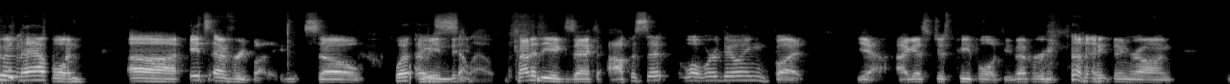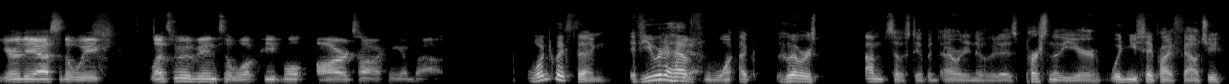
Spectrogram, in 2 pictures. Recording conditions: video call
